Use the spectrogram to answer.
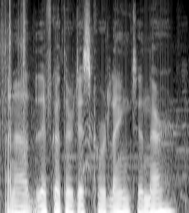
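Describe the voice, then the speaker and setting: Congested from a cold, a young man streams a game and chats casually with his viewers, responding to chat and often calling people "man" and "bro." He speaks briskly in a lowish, monotone, mellow voice over soft background music.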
